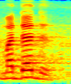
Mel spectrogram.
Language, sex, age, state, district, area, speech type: Sindhi, female, 30-45, Madhya Pradesh, Katni, urban, read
